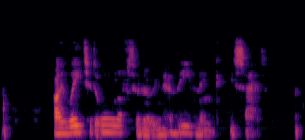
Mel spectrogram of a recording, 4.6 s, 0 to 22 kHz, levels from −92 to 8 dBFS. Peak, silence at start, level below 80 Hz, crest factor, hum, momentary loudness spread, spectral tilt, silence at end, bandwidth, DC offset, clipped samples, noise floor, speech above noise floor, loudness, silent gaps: -18 dBFS; 0.05 s; -82 dBFS; 24 dB; none; 15 LU; -4.5 dB/octave; 0.1 s; 8 kHz; under 0.1%; under 0.1%; -86 dBFS; 46 dB; -40 LUFS; none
